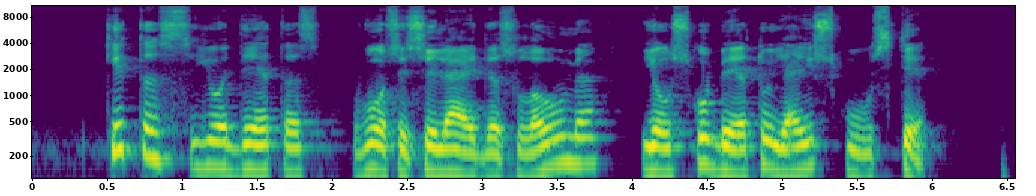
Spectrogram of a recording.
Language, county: Lithuanian, Utena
